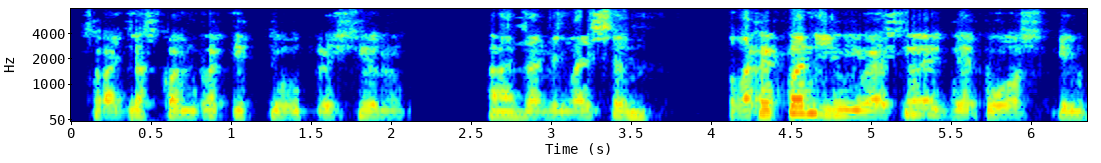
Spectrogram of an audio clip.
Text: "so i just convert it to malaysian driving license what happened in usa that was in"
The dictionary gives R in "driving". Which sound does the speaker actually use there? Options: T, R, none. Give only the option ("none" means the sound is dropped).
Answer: none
